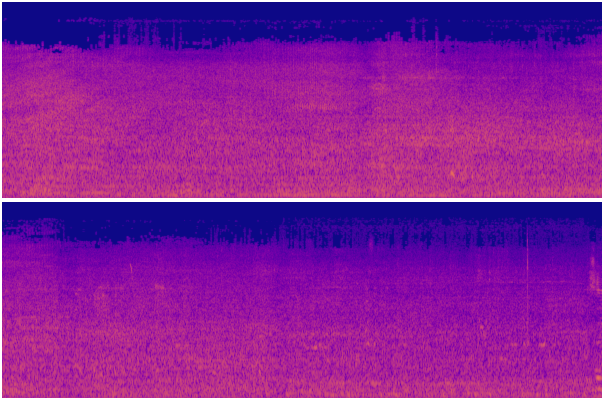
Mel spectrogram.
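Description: Busy outdoor crowd ambience: a steady rumble and hiss with an indistinct announcer's voice over loudspeakers and people talking.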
